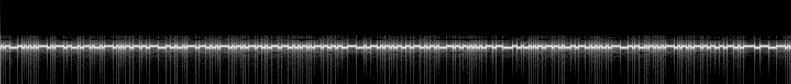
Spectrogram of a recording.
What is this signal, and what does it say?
RTTY, about 45.45 baud. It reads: BREECHES OPENED AND LOADING RAMPS UNFOLDED INTO
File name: fsk170 / battleshipnj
